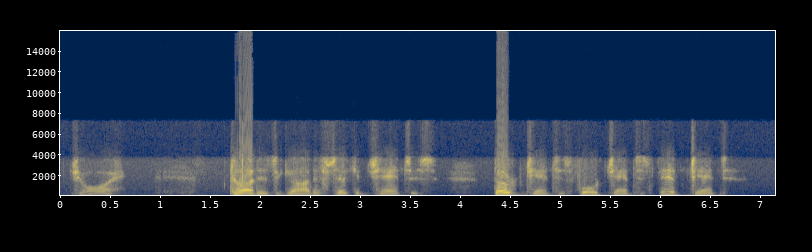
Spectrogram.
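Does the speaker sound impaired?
Yes: cerebral palsy; walks really funny.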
